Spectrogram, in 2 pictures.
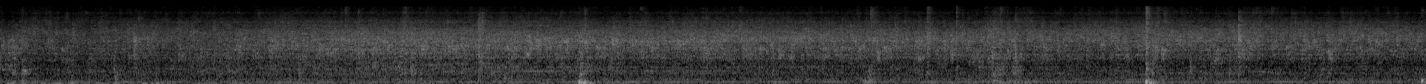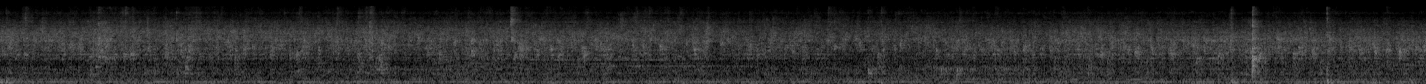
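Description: Chicken pieces frying in oil in a frying pan, a steady sizzle as they brown, with a few sharp clinks and knocks of a utensil against the pan and pot as pieces are lifted out.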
